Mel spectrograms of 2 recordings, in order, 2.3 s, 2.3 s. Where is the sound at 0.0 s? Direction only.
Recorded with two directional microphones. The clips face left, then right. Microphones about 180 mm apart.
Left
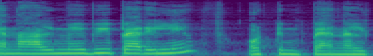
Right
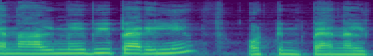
35° right (ahead or behind).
